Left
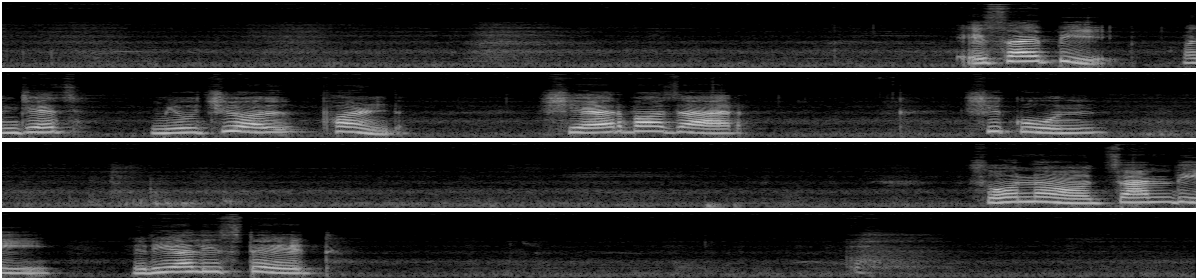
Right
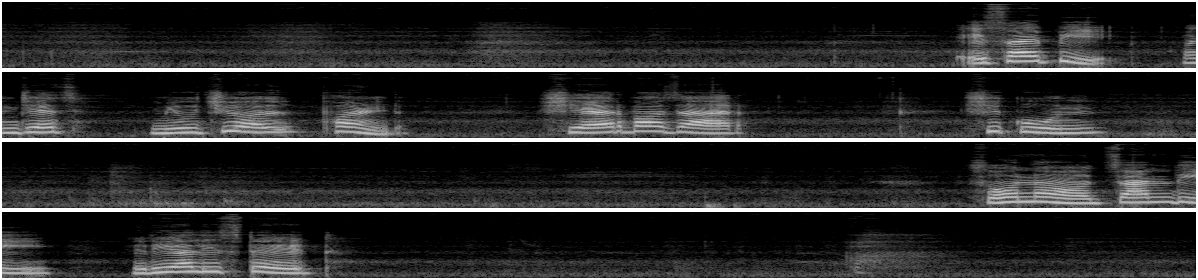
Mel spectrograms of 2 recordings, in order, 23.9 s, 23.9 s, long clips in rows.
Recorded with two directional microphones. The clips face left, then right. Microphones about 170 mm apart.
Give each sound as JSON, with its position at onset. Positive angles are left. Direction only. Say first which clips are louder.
{"t": 4.8, "sound": "a woman's voice", "louder": "right 2 dB", "side_deg": -30}
{"t": 16.8, "sound": "a woman's voice", "louder": "right 4 dB", "side_deg": -40}
{"t": 22.1, "sound": "a sound", "louder": "left 2 dB", "side_deg": 10}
